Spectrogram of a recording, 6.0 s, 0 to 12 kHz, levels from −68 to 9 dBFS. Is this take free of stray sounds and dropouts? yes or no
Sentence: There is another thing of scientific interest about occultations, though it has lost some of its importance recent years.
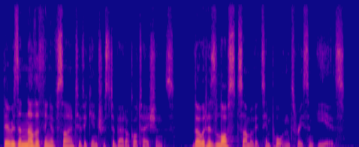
yes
